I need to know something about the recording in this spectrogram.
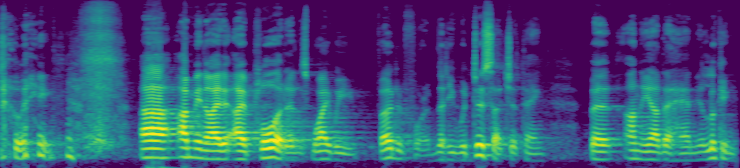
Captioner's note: chuckle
